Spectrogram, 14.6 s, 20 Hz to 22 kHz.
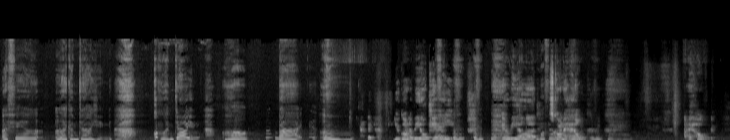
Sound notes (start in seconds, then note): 8.7 cries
